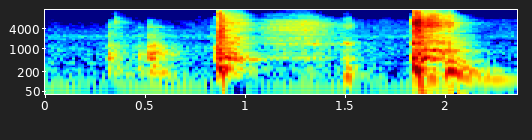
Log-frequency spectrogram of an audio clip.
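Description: A man coughing hard after a dab hit of cannabis concentrate: a few short coughs, the two loudest about a second in and at the end.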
